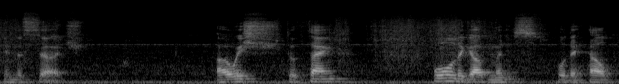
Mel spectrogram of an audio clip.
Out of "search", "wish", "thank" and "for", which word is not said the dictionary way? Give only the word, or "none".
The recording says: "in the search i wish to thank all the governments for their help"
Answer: none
